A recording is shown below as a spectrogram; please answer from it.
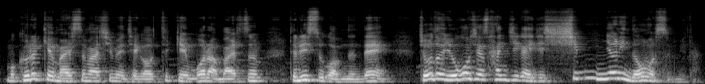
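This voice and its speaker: A man's voice: a little high, brisk. A man, a pastor with a Gyeongsang accent, preaching a Sunday sermon to his congregation, building to emphatic peaks and joking along the way. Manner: animated, rising to emphatic peaks, laughs with the congregation. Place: church sanctuary.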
